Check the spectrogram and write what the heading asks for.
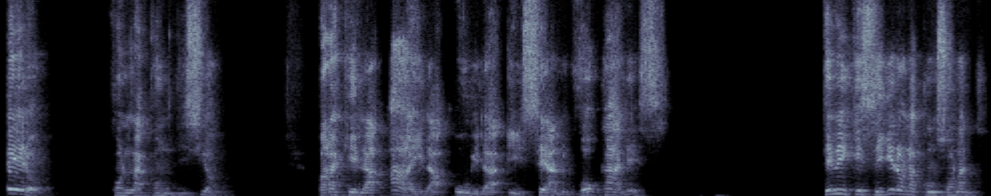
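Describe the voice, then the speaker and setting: Lively-voiced man explaining a language. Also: a little high, roomy sound. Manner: patient, explanatory, spells out words slowly. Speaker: Arabic language instructor. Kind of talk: explaining a language lesson in an interview.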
